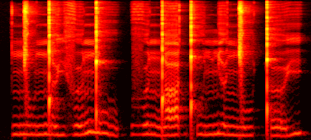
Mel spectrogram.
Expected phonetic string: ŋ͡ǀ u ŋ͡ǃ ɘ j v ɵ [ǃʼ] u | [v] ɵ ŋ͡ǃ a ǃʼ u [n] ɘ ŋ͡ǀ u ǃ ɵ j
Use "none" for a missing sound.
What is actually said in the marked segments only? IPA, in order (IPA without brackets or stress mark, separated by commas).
ŋ͡ǃ, v, ɲ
